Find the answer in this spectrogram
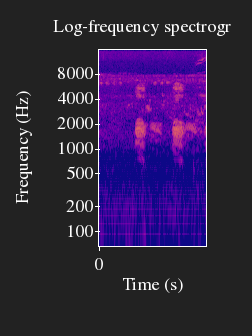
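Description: Two faint, short bird calls about a second apart against near silence.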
